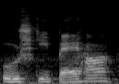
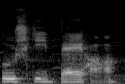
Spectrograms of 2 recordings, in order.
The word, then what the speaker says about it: uisge beatha: but it comes from a Gaelic term called Uisce Beatha. That's how you pronounce it. It's spelled Uisge Beatha, 2 words. Uisge, 1 word. Beatha, 2nd word. And it's pronounced Uisce Beatha.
